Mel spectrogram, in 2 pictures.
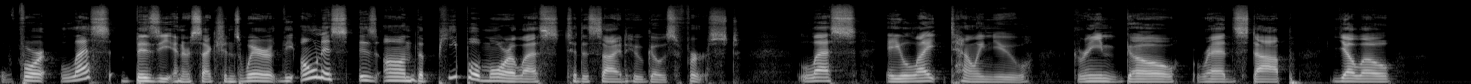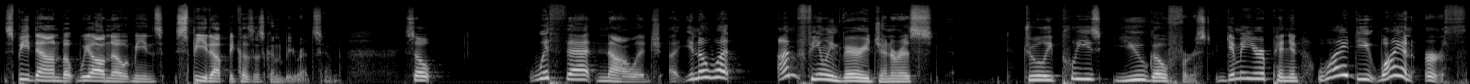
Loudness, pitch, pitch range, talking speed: -21 LUFS, 145 Hz, 125-190 Hz, 145 wpm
